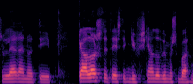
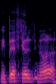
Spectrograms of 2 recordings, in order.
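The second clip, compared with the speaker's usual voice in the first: usual speaking voice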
